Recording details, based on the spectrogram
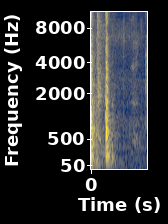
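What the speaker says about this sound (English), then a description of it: "Let's hear that knock on the door." Two sharp knocks on a door in quick succession, loud and close, followed by near silence.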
